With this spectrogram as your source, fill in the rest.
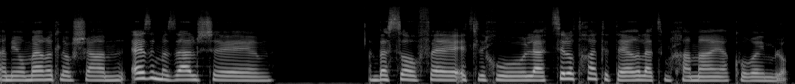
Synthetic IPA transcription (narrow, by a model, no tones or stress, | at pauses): anio̞me̞ʁetlo̞ʃame̞jzemazalʃe̞ | baso̞feet͡sliχuleat͡silo̞tχat̪et̪aeʁleat͡sme̞χamaːjako̞ʁeimlo̞̰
